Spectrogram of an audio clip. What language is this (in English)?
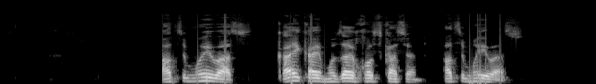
Laz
